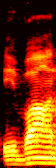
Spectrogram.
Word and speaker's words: Ivan: is an initial it yvonne is spelled just like ivan last name is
